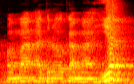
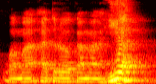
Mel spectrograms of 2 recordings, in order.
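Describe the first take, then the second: The two takes are said the same way.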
